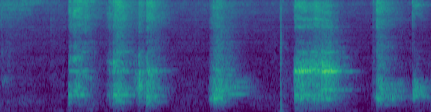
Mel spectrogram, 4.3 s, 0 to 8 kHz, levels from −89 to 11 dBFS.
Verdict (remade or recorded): remade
